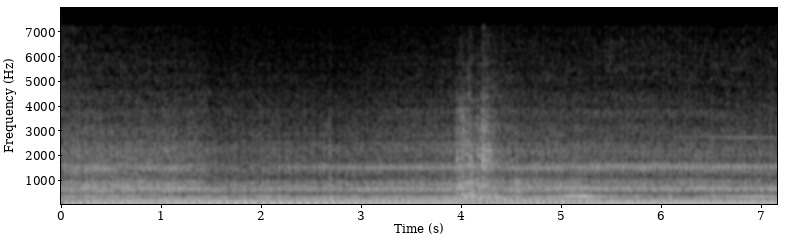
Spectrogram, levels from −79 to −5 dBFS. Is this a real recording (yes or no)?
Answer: yes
